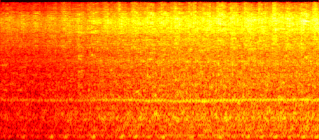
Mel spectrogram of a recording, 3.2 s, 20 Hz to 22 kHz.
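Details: Triumph Stag Mk2 during ignition timing and balancing of standard Zenith Stromberg carbs: steady low idle at about three to four pulses a second, speed drifting slightly; unsteady idle, choke mechanism suspected of interfering.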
